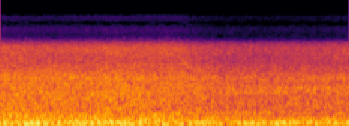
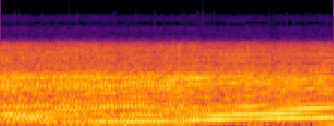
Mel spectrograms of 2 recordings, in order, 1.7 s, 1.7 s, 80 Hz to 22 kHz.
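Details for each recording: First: Honda CB150R that wouldn't rev fully and had lost power: engine revs up and settles twice, rising and falling cleanly with throttle, no stumble or hang-up. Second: Honda CB150R that loses power and won't rev out at full throttle: revs climb slowly and evenly but never snap up at the top. A dirt-clogged part is removed as the suspected cause, yet the symptom stays the same.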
